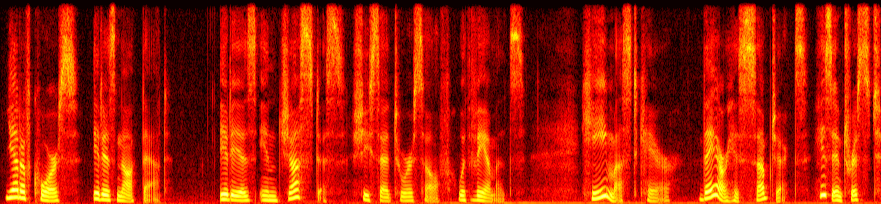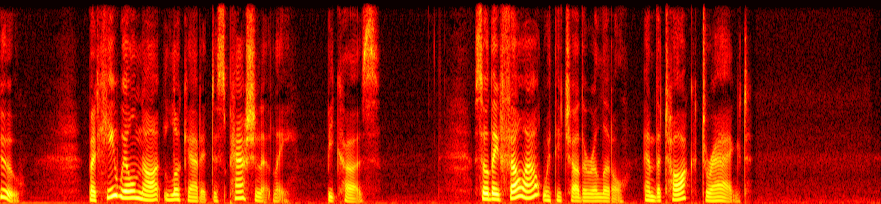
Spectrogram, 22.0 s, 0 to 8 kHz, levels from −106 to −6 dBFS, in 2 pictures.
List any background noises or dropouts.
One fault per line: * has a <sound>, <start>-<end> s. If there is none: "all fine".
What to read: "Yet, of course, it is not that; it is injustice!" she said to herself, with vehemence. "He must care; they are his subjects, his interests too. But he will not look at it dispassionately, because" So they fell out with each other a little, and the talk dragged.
all fine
